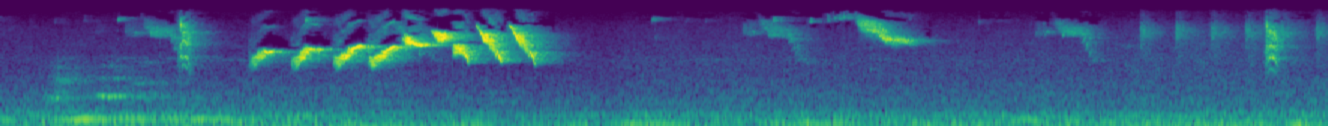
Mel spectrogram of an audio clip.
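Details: Rusty-collared seedeater song: a fast run of about eight sharp, down-slurred whistled notes, then scattered high chips and a thin descending whistle over a steady low hum.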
